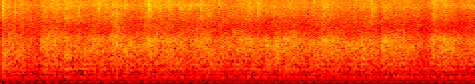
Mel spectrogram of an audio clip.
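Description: A church congregation applauds steadily, a dense even clatter of many hands clapping throughout, close and loud with no pauses.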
